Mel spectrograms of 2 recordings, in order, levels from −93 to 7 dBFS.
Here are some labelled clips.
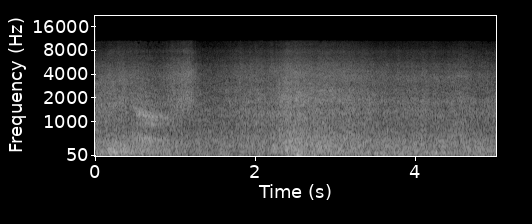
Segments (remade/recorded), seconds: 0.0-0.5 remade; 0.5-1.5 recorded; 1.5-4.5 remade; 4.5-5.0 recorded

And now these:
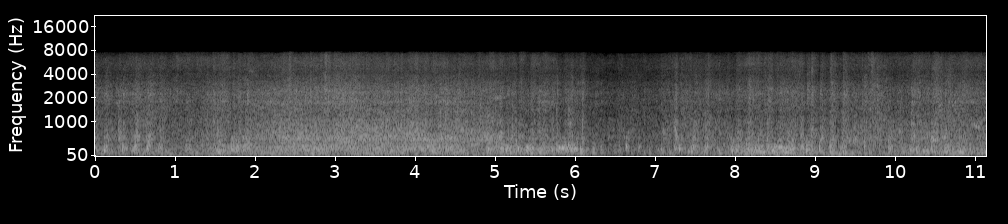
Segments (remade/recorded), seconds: 0.0-1.6 recorded; 1.6-2.5 remade; 2.5-3.4 recorded; 3.4-8.6 remade; 8.6-11.1 recorded

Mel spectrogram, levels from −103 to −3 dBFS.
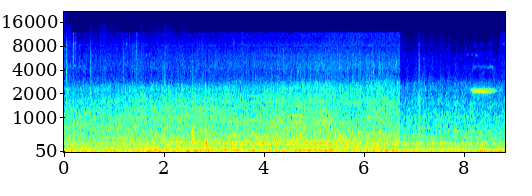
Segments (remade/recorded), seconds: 0.0-3.4 recorded; 3.4-4.0 remade; 4.0-8.8 recorded

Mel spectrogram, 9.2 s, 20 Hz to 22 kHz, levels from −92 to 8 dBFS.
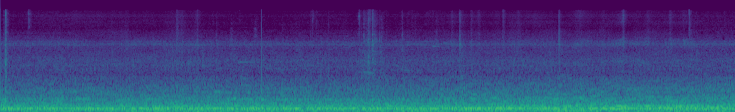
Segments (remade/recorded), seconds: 0.0-0.9 recorded; 0.9-2.5 remade; 2.5-5.6 recorded; 5.6-8.6 remade; 8.6-9.2 recorded

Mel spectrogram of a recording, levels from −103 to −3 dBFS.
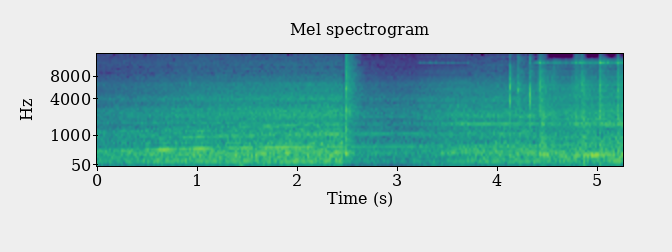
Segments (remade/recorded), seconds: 0.0-3.2 recorded; 3.2-3.7 remade; 3.7-4.4 recorded; 4.4-5.3 remade

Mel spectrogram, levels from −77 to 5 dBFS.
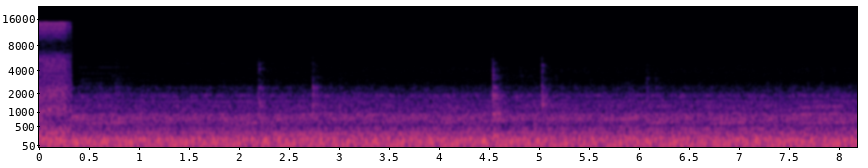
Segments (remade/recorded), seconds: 0.0-8.2 recorded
